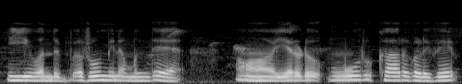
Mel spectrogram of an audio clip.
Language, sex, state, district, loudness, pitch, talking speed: Kannada, female, Karnataka, Koppal, -14 LUFS, 185 Hz, 105 wpm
